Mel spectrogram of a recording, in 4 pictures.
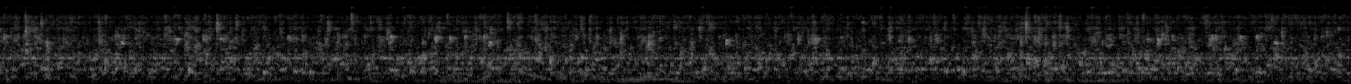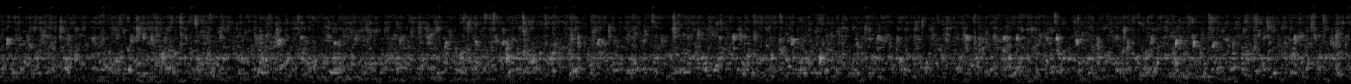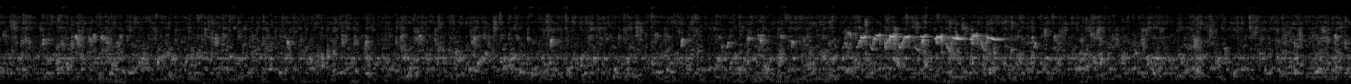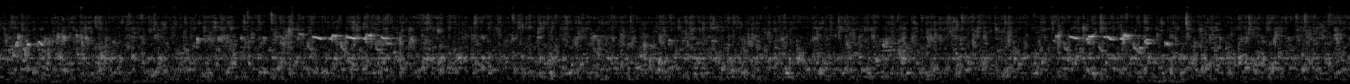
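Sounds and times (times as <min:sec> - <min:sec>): soft bird chirps and clicks: 0:33.8 - 0:37.5, 0:42.5 - 0:44.8, 0:51.0 - 0:52.4
high-pitched bird chattering: 0:34.5 - 0:37.2, 0:40.6 - 0:41.2, 0:43.5 - 0:44.6, 0:51.1 - 0:52.3.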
